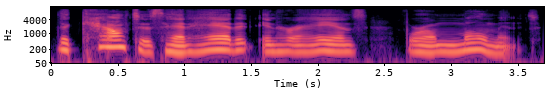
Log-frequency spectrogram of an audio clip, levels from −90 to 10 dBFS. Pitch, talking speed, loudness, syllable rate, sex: 170 Hz, 180 wpm, -21 LUFS, 4.0 syllables/s, female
